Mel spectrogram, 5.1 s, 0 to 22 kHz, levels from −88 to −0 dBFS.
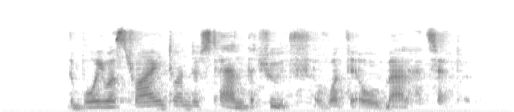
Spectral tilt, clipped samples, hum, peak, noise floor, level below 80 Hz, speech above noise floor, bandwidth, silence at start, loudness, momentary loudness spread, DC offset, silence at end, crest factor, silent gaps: -0.5 dB/octave; under 0.1%; none; -26 dBFS; -85 dBFS; -86 dBFS; 38 dB; 8.2 kHz; 0.7 s; -45 LUFS; 14 LU; under 0.1%; 0.45 s; 22 dB; none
